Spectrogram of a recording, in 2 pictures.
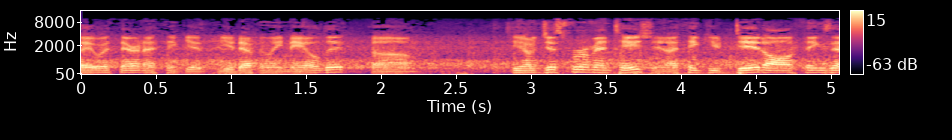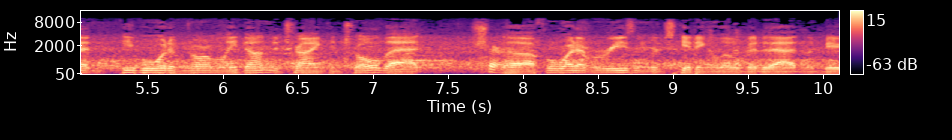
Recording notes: Heads to Grand Rapids, MI for the National Homebrewers Conference and broadcasts live from Club Night.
